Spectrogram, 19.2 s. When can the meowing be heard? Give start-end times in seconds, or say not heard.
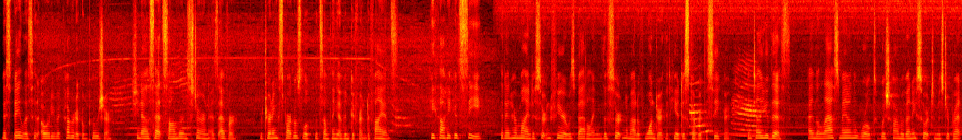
2.0-3.9, 7.7-8.3, 13.8-15.3.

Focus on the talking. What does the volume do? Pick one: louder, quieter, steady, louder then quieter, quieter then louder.
steady.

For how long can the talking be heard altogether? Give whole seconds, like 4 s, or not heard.
19 s.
